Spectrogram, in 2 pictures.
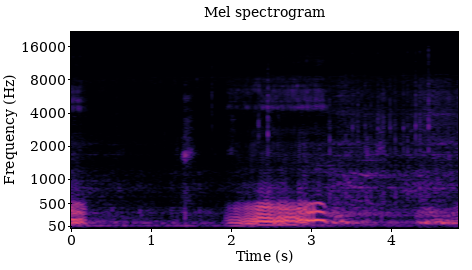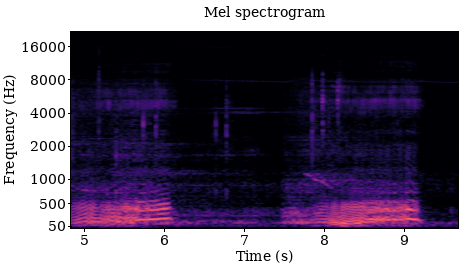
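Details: French Bulldog snoring in its sleep as it rubs its muzzle: three long, rattling, wavering snores about two seconds each, separated by quieter breaths, with some faint rustling.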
